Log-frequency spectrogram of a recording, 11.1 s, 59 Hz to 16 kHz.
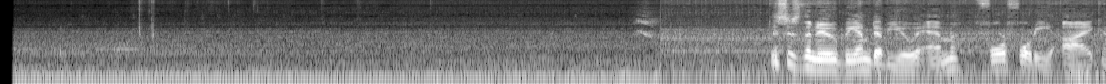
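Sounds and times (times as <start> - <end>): car engine idling: 0.2 - 11.0.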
